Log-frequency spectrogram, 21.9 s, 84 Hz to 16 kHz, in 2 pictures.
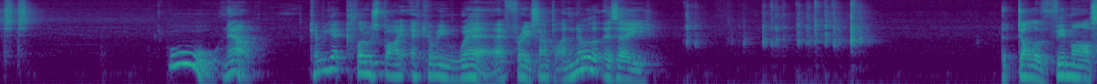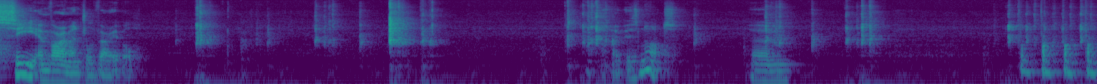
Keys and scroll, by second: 6.5-8.6 typing, 12.5-13.4 typing, 14.0 ctrl+a, 14.1 ctrl+h, 14.7 Escape, 14.8 k, 15.0 Return, 16.8 q, 16.9 Return, 18.5 ctrl+a, 18.6 ctrl+l, 19.2-21.9 typing.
